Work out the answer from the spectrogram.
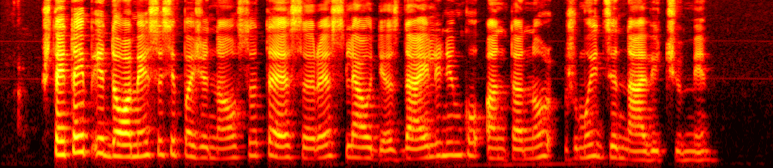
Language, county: Lithuanian, Šiauliai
